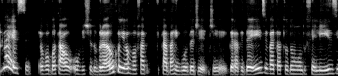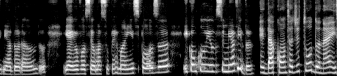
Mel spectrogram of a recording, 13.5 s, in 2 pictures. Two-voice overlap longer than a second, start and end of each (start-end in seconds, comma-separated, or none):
none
